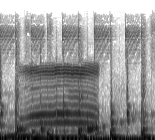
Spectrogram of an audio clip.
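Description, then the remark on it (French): A single long, wavering goat bleat rings out loud for about a second, over a steady, rhythmic thumping beat that continues after the bleat ends. “Alors les amis, vous aimez les animaux Écoutez la poule Ou alors la chèvre”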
